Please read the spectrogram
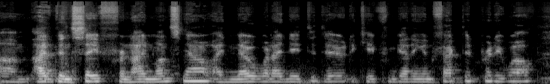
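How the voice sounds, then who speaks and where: Hardly any pauses break up a man's speech at a moderate pace. His pitch is medium and his intonation monotone and flat. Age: 70s. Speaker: county executive, politician. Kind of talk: interview. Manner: halting, many fillers and repetitions.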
